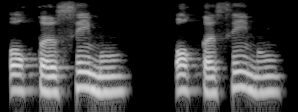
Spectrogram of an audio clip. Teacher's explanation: حرف قاف چونکہ استعلا بھی ہے اور قلقلہ بھی ہے، لہذا موٹا اور بلندی کے ساتھ ادا کیا جائے گا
